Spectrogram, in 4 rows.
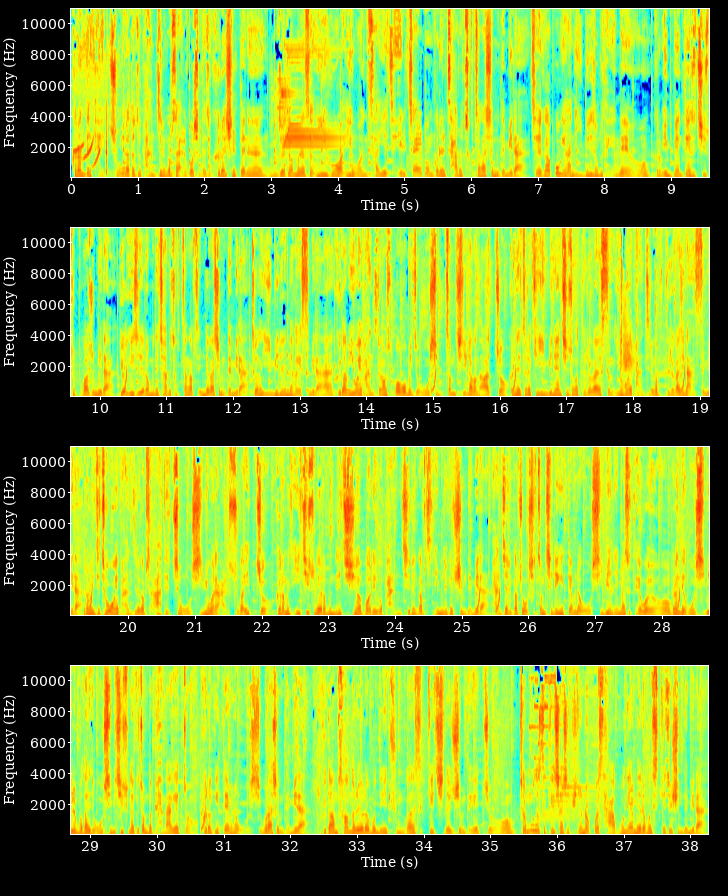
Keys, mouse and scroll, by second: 8.8 click, 9.7 click, 10.3 click, 12.6 2, 13.9 d, 14.5 click, 18.5 click, 22.9 click, 24.0 d, 24.4 click, 25.2 click, 29.7 5, 32.8 click, 33.6 click, 34.4 click, 35.1 click.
